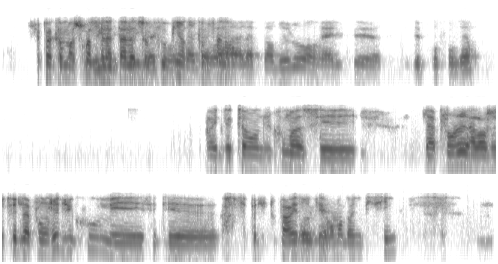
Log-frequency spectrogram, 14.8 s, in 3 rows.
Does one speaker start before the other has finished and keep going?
Yes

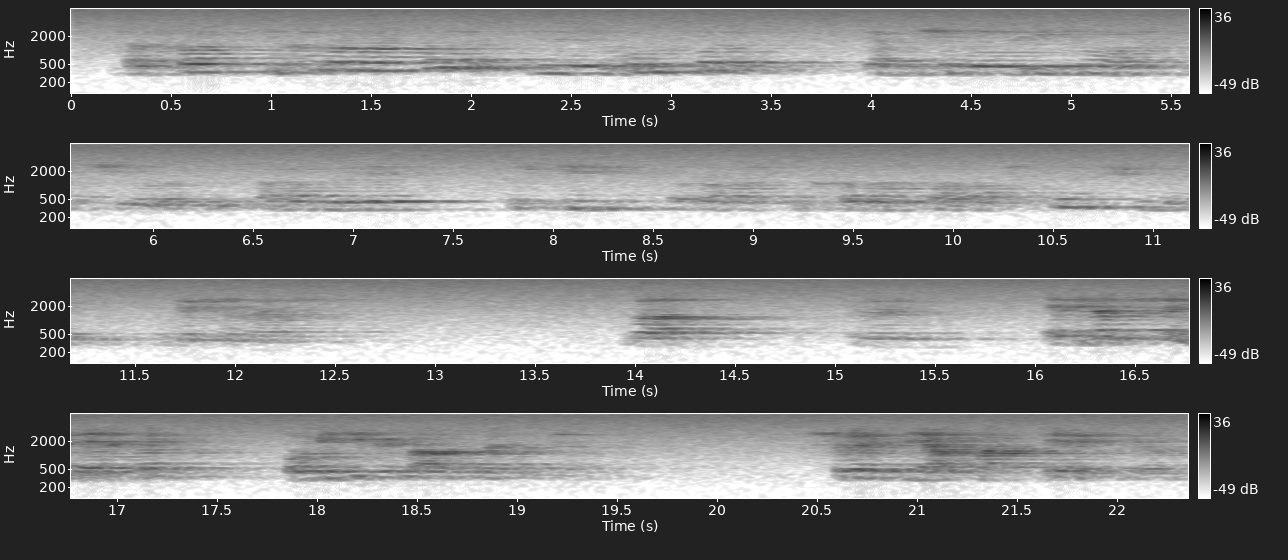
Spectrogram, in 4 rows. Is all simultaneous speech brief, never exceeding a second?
Yes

